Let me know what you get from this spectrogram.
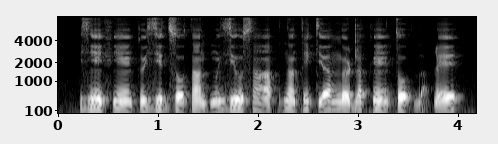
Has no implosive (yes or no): yes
